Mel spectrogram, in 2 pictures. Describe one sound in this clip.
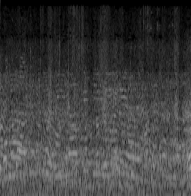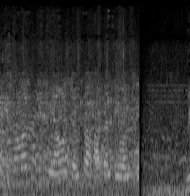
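A crowd chatters noisily outdoors.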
